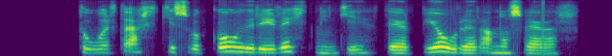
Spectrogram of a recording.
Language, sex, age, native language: Icelandic, female, 30-39, Icelandic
